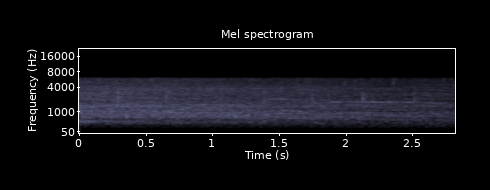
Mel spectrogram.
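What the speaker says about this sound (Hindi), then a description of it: "एक बार जोरदार ताली से प्रधानमंत्री जी का स्वागत।" A crowd at a rally in Jamui, Bihar applauds to welcome the Prime Minister, a steady dense wash of clapping heard from a distance that fades slightly toward the end.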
